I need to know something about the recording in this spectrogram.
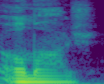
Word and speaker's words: homage: After all that, you said homage 3 times. It's just homage. You don't pronounce the.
